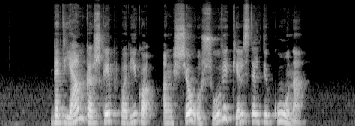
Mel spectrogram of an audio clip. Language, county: Lithuanian, Vilnius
